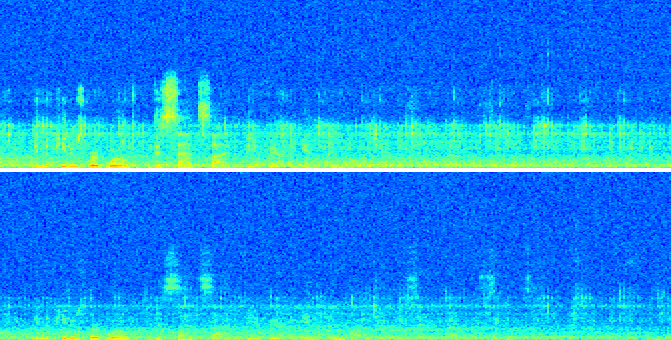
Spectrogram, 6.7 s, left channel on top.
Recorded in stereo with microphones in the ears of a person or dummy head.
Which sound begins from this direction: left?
A man speaking, at 0.3 s.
